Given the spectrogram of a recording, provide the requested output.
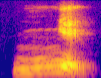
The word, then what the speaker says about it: knew: check the word new now it starts with a k then n e w so that new is the same as brand new but with that silent k that we learned about in front of it okay the next word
